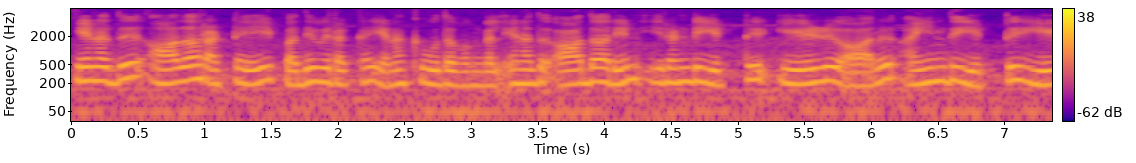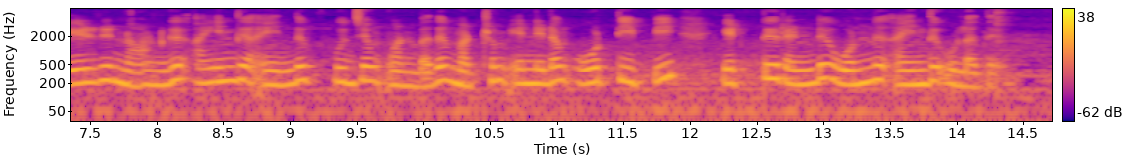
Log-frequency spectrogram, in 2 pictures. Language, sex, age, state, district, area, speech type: Tamil, female, 18-30, Tamil Nadu, Tiruvallur, rural, read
